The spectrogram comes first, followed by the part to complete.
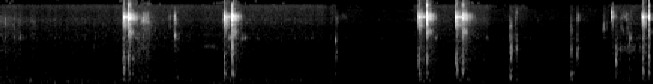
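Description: Four sharp clicks spread over a few seconds, each a quick double click, with a few fainter ticks between: clicks of a computer control as the lecture presentation is moved on to the next slide.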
